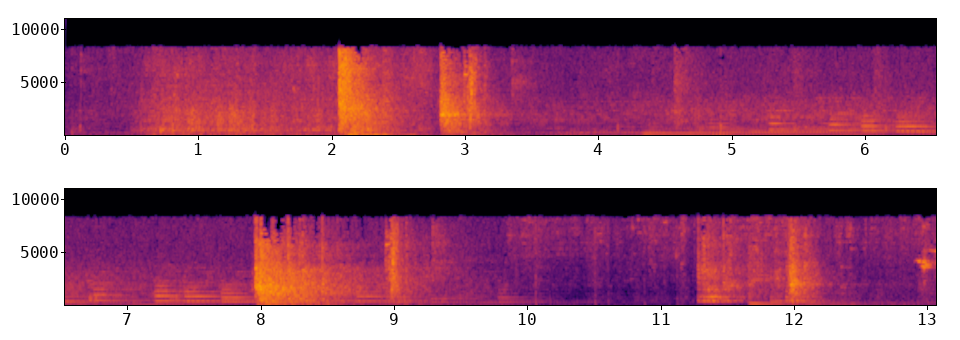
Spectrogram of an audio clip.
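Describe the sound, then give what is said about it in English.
A guard works a door open with a few heavy clunks, then it slams shut with a loud thud, all over a steady bed of sustained music. “A guard opens the door, and she leaves.”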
